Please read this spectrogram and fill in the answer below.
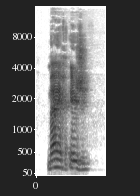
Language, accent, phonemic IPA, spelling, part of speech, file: French, Canada, /mɛʁ e.ʒe/, mer Égée, proper noun, LL-Q150 (fra)-mer Égée.wav
- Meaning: the Aegean Sea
